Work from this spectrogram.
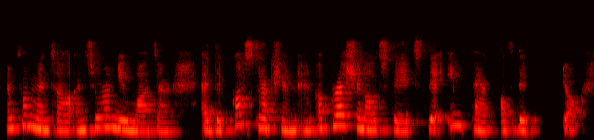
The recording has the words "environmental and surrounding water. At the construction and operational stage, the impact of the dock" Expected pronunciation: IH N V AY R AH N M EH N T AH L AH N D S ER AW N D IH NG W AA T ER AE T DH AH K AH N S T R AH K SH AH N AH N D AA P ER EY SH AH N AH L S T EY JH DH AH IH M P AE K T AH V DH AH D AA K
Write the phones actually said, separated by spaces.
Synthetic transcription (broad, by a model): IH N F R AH M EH N T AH L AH N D S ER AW N D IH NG W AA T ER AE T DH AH K AH N S T R AH K SH AH N AH N D AA P ER EY SH AH N AH L S T EY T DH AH IH M P AE K T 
